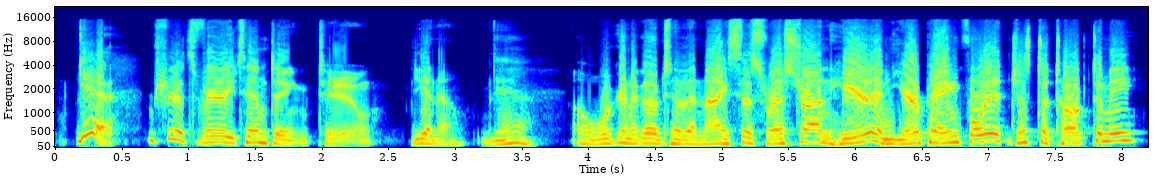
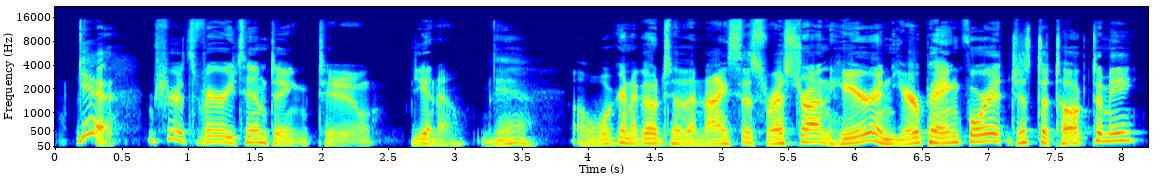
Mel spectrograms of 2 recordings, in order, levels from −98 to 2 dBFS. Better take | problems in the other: second | distortion; heavy; 15% of the sound clipped

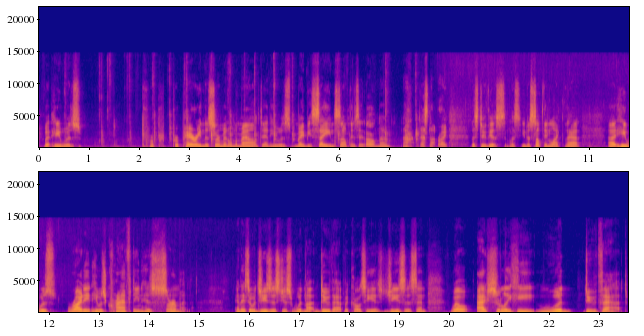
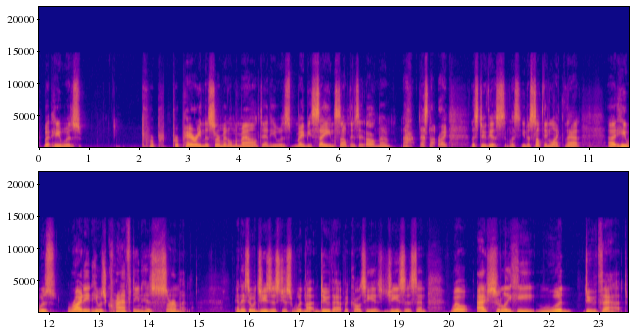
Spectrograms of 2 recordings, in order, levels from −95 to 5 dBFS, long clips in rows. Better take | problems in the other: second | household noises; noticeable; throughout; 20 dB below the speech

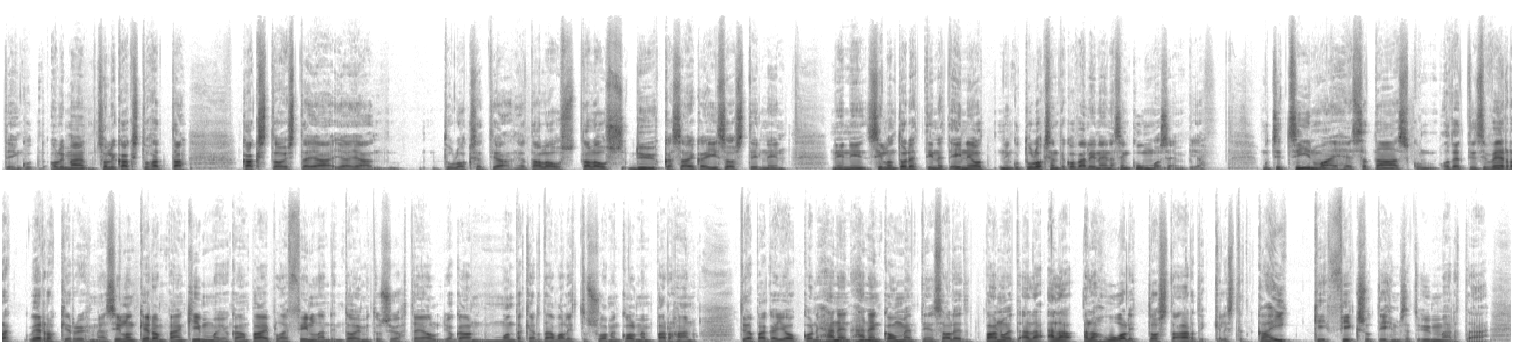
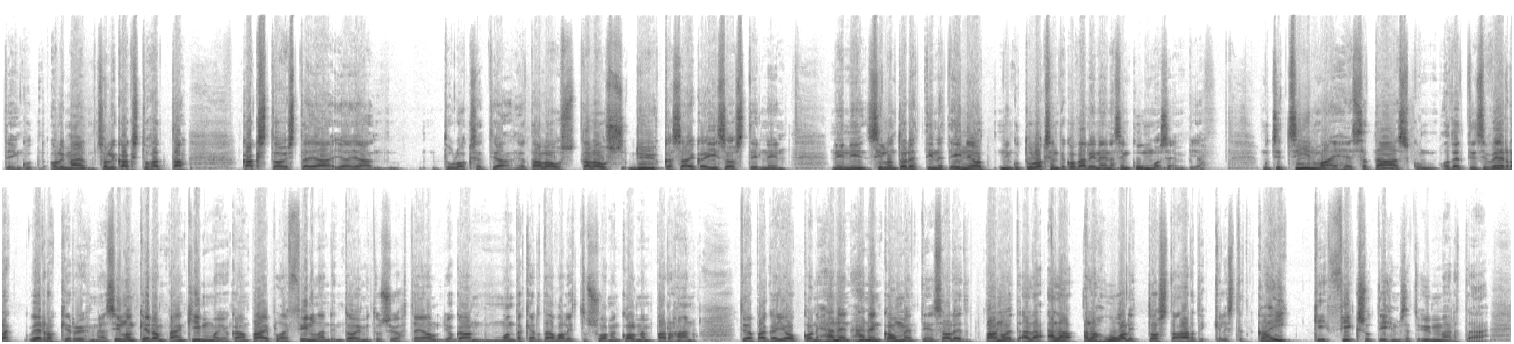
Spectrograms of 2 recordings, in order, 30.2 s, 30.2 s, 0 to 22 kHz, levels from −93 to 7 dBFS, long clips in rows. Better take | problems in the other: first | distortion; slight; 4% of the sound clipped

